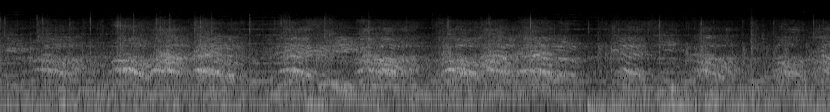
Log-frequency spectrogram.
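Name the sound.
crowd shouting a chant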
